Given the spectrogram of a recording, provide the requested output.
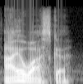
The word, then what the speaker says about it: ayahuasca: It's ayahuasca.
